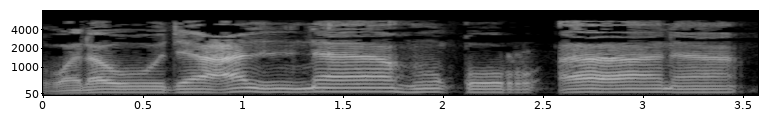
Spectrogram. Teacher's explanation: حاولي ما تشبعين الهاء في جعلناه، خليها يعني ضمة فقط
